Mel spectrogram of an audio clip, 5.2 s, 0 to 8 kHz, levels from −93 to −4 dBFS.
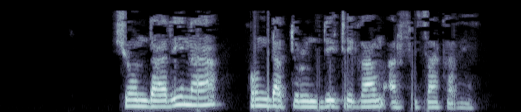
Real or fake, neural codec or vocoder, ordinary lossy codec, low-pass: fake; codec, 16 kHz, 16 kbps, FreqCodec, smaller model; MP3, 24 kbps; 7.2 kHz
